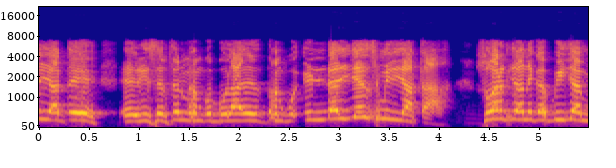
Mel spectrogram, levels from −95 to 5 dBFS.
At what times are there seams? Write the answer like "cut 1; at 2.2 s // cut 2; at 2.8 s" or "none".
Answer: none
